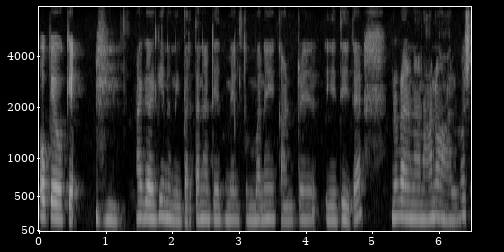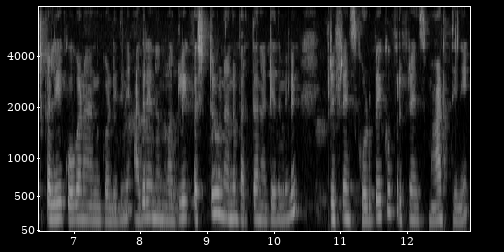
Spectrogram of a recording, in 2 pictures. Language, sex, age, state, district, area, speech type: Kannada, female, 30-45, Karnataka, Chikkamagaluru, rural, spontaneous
